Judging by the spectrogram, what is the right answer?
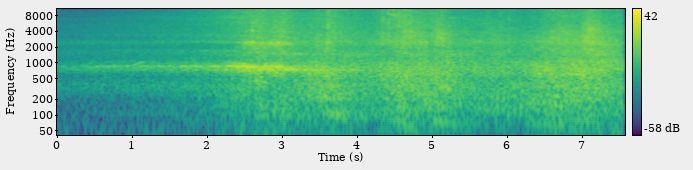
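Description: Indian Railways express train passing at speed: its sound builds over the first two and a half seconds, then holds as a loud, steady rush of wheels and coaches with rapid clatter over the rail joints.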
